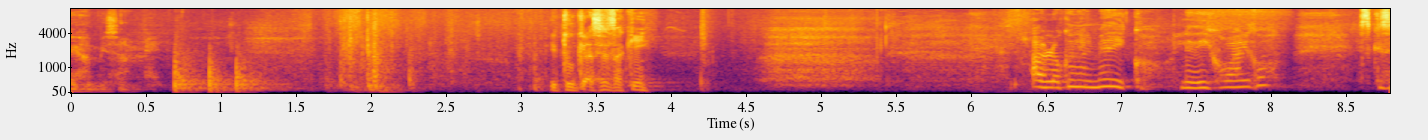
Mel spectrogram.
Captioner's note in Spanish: Toques en la puerta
